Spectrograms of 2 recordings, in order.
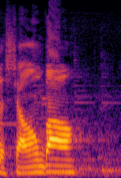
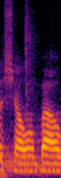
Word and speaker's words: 小笼包: The xiaolongbao.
